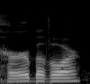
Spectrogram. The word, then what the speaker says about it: herbivore: uh or and because you're not pronouncing the H you're pronouncing it like an e sort of like how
